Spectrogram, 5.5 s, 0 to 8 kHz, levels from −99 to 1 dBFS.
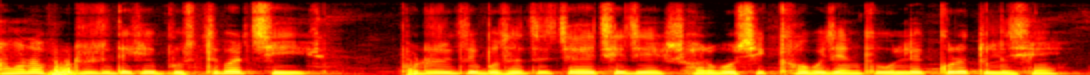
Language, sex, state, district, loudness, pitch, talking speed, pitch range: Bengali, male, West Bengal, Cooch Behar, -16 LUFS, 180 Hz, 175 wpm, 175-195 Hz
